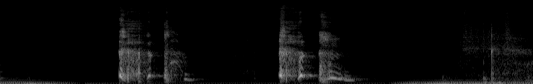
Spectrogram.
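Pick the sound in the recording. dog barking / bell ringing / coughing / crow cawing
coughing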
